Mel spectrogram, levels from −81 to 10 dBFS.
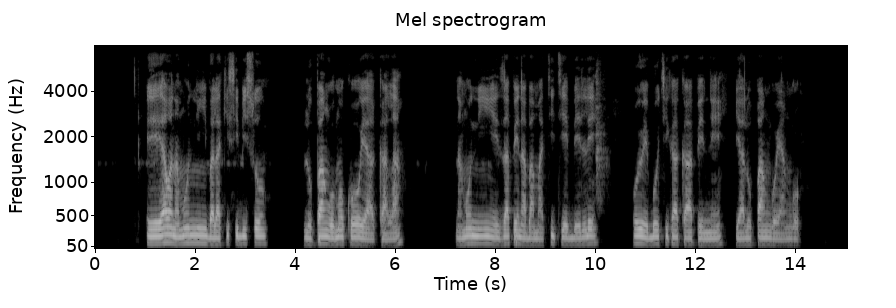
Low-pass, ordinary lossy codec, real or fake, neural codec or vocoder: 7.2 kHz; MP3, 64 kbps; real; none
